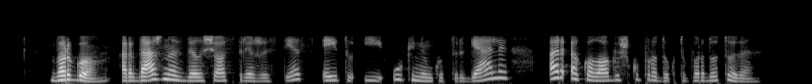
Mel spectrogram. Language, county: Lithuanian, Vilnius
